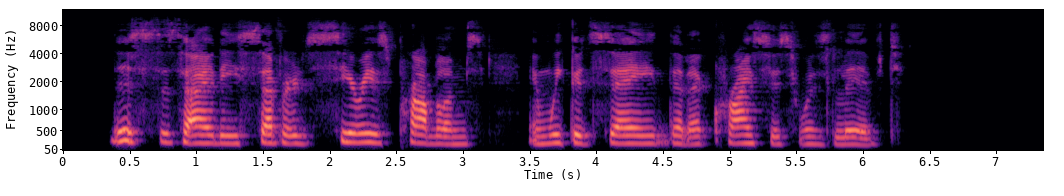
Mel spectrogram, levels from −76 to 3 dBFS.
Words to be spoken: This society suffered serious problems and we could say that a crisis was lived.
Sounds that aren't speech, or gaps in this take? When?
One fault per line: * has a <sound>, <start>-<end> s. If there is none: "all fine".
all fine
